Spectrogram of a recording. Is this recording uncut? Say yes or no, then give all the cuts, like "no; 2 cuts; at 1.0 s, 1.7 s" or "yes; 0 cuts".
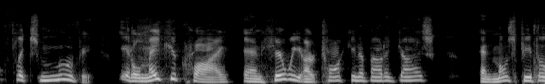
no; 1 cut; at 1.0 s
